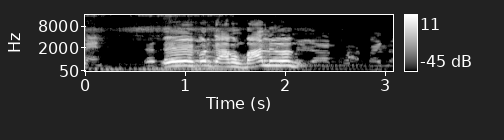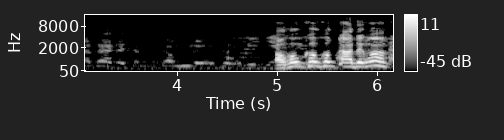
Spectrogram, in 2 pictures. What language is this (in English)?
Vietnamese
